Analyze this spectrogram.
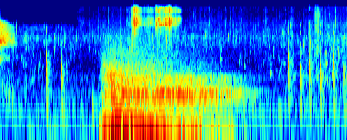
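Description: A magic spell rings out with a shimmering chime.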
